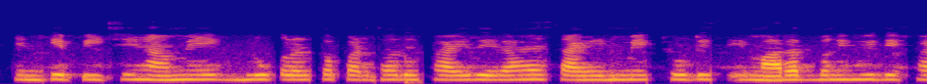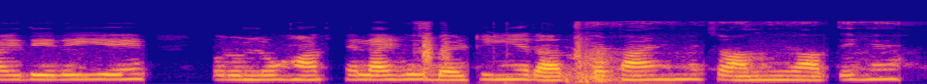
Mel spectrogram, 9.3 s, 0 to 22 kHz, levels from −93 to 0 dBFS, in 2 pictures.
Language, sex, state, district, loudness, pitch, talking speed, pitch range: Hindi, female, Jharkhand, Jamtara, -16 LUFS, 215 Hz, 225 wpm, 205-220 Hz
